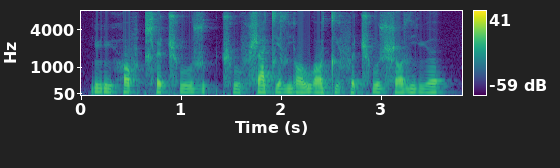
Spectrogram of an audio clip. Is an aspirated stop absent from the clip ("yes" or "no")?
no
